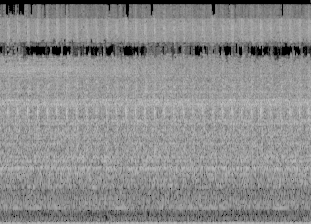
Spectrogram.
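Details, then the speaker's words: International truck at idle: fast even ticking clatter over the engine note, heard more on the right side and down low; source not found, collapsed lifter or stuck valve suspected, engine also pops through carb under acceleration. "so I ain't found nothing yet as far as the Clutter kicking sound um however I do notice I can hear it more like I said to the right side the engine area but I'll also kind of hear it down low around here"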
